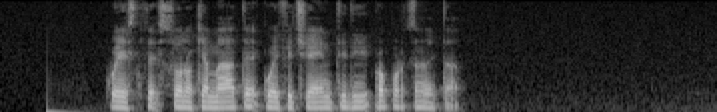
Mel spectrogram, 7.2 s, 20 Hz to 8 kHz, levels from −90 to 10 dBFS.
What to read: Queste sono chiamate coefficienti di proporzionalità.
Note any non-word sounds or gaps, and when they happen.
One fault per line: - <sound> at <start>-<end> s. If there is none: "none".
none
